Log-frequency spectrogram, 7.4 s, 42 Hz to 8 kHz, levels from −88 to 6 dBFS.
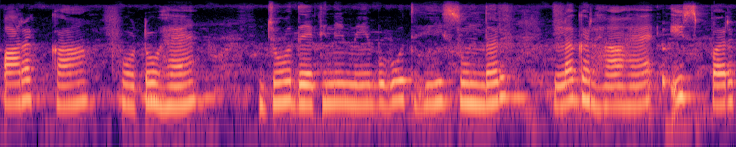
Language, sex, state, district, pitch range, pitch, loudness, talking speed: Hindi, female, Haryana, Rohtak, 195-225 Hz, 205 Hz, -16 LUFS, 120 wpm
